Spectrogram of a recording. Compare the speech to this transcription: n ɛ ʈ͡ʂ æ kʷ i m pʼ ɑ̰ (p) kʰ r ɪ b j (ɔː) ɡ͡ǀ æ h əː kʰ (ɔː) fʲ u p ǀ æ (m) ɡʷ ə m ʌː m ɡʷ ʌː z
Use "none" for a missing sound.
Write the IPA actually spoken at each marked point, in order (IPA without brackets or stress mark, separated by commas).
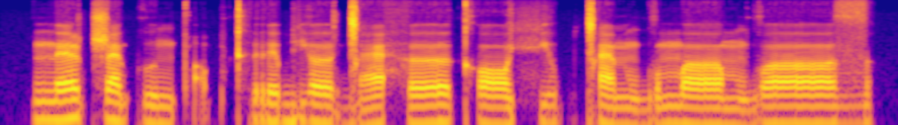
p, əː, ɔː, m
